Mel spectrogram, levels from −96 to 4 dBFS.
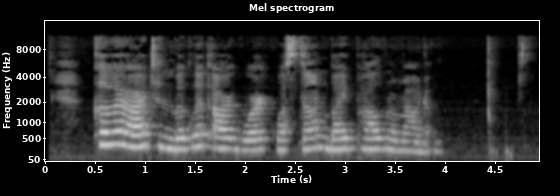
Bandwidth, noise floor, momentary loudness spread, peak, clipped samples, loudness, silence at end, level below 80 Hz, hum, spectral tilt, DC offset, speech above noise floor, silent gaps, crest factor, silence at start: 11.5 kHz; -44 dBFS; 21 LU; -4 dBFS; under 0.1%; -24 LUFS; 0.15 s; -68 dBFS; none; -2.5 dB/octave; under 0.1%; 20 dB; none; 20 dB; 0.15 s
